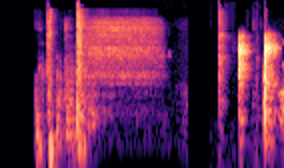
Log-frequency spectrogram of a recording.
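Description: A handful of sharp, scattered claps in two short bursts, separated by a brief steady hiss, with no talking. It's thin and sparse, not a full crowd's applause.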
